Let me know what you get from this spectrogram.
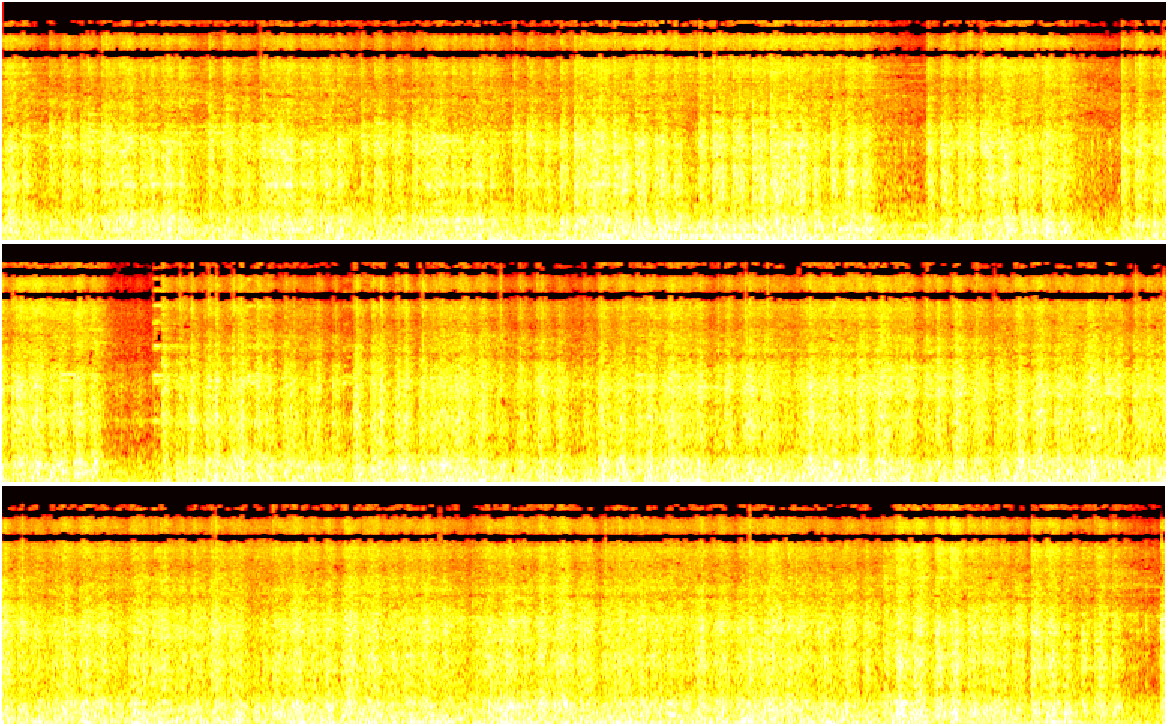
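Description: Norfolk Southern freight train rolling past, its steel wheels clattering and clicking over the rail joints as a long string of hopper, tank and covered hopper cars goes by. A mid-train diesel locomotive passes partway through. The noise dips briefly a few times about a third of the way in.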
